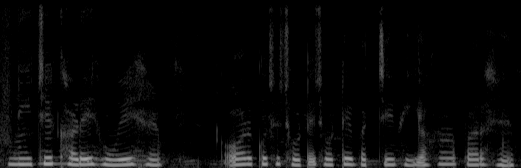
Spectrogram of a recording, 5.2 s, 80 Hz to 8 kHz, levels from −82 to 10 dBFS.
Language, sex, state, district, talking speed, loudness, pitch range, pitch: Hindi, female, Maharashtra, Nagpur, 150 wpm, -36 LUFS, 250-275 Hz, 265 Hz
